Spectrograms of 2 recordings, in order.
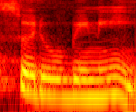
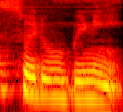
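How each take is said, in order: The two takes are said the same way.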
